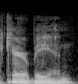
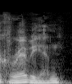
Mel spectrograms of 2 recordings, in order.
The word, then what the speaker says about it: Caribbean: A movie that's been running on satellite recently is one of the Pirates of the Caribbean, or Caribbean, whichever you pronounce, series in which the characters, in this movie, the characters are trying to find the Fountain of Youth.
